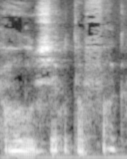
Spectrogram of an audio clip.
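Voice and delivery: shocked, hushed whisper; retold frightened whisper; scared whisper. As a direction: gasp it out, frightened. Scared girl after shooting.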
